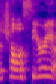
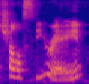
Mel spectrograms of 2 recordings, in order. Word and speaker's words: chelicerae: Those are called chelicerae. Or chelicerae, however you want to pronounce that. I've heard both ways. I say chelicerae.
